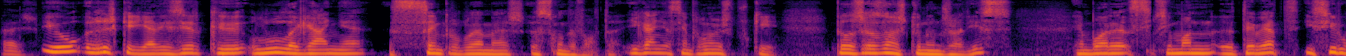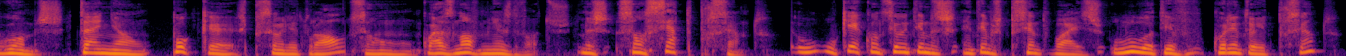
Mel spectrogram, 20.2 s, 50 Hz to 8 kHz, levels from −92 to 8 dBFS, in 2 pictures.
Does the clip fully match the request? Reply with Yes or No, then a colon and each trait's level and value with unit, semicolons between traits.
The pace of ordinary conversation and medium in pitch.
Yes: average, 165 wpm; medium, 160 Hz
